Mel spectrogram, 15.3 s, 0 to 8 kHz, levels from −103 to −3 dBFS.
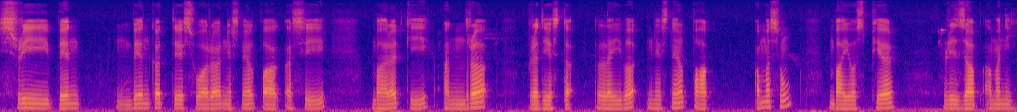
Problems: none marked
